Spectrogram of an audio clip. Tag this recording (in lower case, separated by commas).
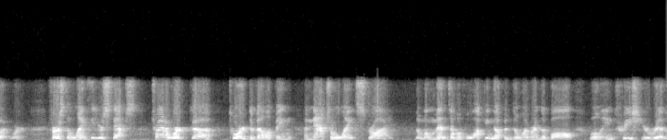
speech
